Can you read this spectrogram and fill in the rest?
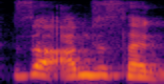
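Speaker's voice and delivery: ordinary delivery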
